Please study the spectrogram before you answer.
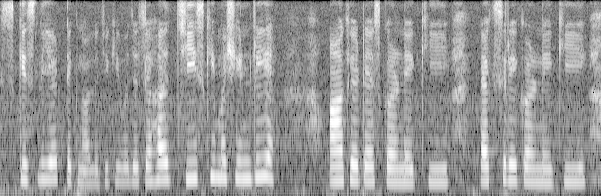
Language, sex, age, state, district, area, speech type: Urdu, female, 18-30, Delhi, Central Delhi, urban, spontaneous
